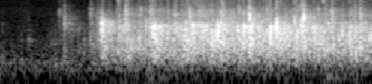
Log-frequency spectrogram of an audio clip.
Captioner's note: applause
